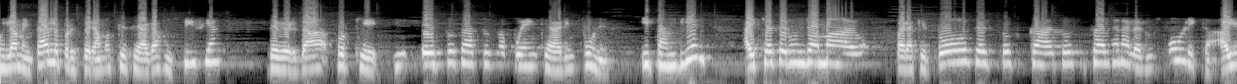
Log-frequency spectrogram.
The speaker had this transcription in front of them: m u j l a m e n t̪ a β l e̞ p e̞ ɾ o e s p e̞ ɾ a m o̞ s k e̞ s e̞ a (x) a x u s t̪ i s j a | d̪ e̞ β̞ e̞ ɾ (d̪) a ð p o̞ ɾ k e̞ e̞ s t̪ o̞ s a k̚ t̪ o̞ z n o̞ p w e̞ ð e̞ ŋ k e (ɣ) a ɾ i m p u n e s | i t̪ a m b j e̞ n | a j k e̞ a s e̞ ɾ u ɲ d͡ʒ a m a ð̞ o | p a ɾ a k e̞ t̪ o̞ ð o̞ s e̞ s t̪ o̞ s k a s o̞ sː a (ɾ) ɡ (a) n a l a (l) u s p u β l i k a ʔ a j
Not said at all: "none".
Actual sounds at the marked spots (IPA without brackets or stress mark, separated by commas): ɣ, d̪, ð, l, a, l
